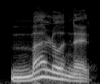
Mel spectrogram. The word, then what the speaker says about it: malhonnête: Malhonnête. Okay, remember, H doesn't exist, so malhonnête. Don't insist on the final E. Malhonnête. And here you get accent circumflex, so you pronounce it like E. Malhonnête.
